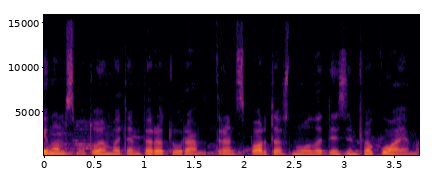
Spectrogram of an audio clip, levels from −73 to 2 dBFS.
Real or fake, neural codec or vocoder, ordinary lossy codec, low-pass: fake; vocoder, 44.1 kHz, 128 mel bands every 512 samples, BigVGAN v2; Opus, 24 kbps; 14.4 kHz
